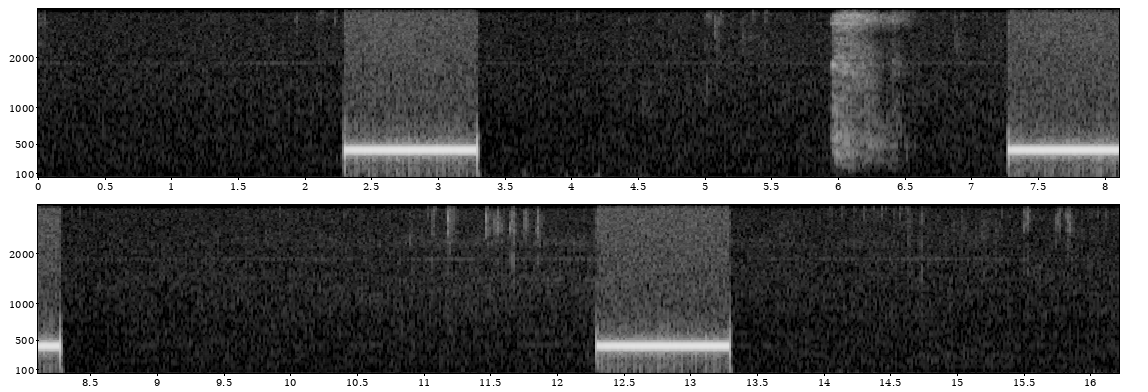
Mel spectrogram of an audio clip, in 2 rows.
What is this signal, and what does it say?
Ringback tone (Europe, 425 Hz).
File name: out- -2004- - - .7141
